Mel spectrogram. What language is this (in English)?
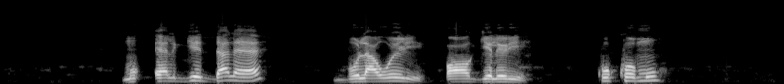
Mbum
